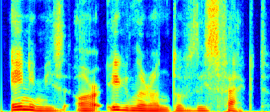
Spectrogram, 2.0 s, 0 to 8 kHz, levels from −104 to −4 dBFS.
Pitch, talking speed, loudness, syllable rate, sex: 140 Hz, 180 wpm, -18 LUFS, 6.2 syllables/s, male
